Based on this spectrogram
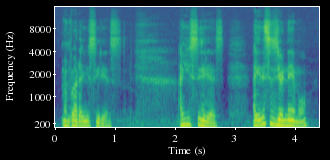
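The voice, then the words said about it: Deliberately poor Nigerian accent. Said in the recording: “I have a terrible Nigerian accent”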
